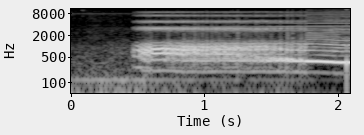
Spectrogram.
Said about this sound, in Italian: Uno è di una tigre malese che loro chiamano? Un maschio, un esemplare maschio che si chiama Gara, sentiamolo.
